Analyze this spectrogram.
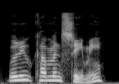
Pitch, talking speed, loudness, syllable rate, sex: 160 Hz, 300 wpm, -15 LUFS, 6.5 syllables/s, male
